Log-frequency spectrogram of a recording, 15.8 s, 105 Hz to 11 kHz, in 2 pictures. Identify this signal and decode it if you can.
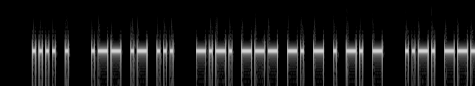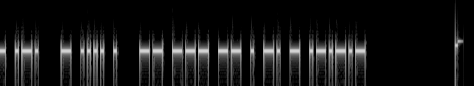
Morse code, heard as a keyed tone, about 22 wpm, 700 Hz. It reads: HE WAS CONTENT FOR THE MOMENT.
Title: Sentences from Top 1000 Words - Review Part 6 - 22wpm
